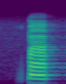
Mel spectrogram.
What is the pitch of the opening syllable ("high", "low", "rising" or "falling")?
high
